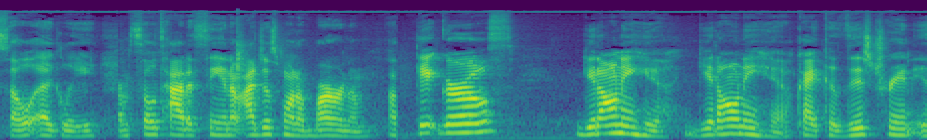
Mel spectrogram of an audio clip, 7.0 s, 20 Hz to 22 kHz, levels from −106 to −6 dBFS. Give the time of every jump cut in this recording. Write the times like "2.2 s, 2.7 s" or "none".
1.0 s, 2.9 s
